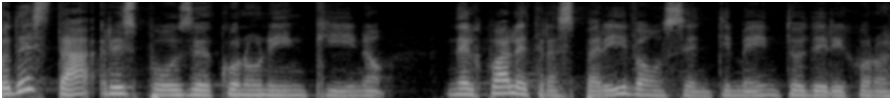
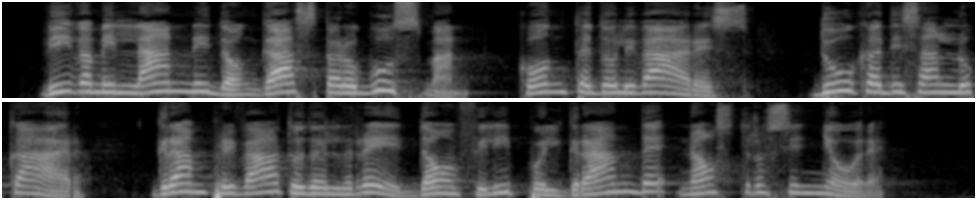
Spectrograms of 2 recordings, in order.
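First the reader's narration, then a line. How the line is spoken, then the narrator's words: Exclamation. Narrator (Italian): esclamò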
